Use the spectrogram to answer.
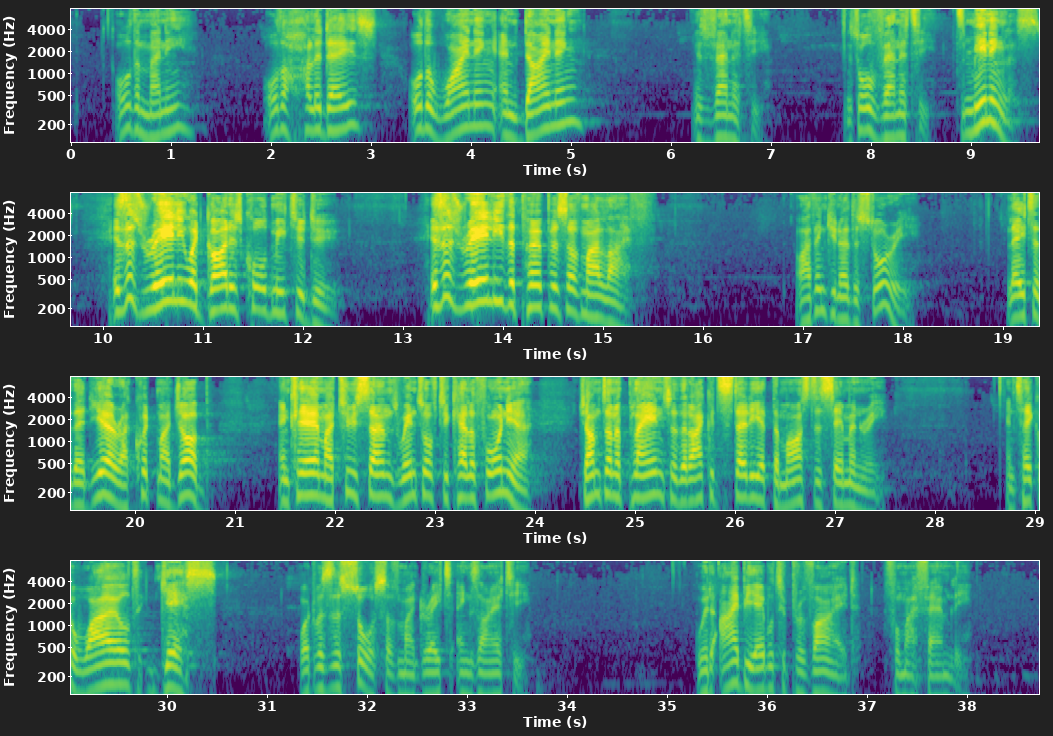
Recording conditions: large echoing room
